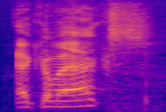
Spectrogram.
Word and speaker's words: Ecovacs: Ecovacs, I think is how you say it.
